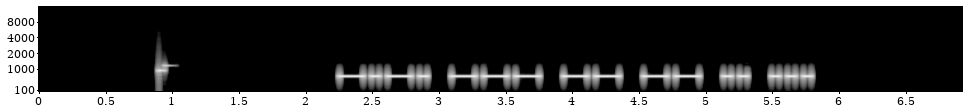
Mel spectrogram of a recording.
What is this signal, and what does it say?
Morse code, heard as a keyed tone, about 20 wpm, 700 Hz. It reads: COMMIS
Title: Build A Word - 6 Letters At A Time - 12-Letter Words - 20wpm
